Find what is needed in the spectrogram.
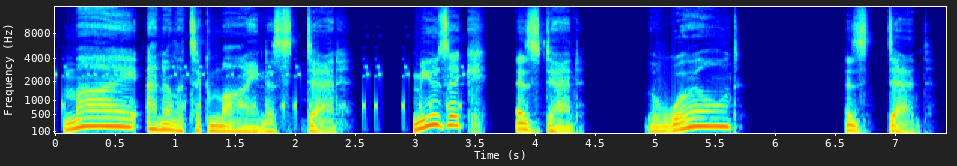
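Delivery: despairing Sholmes. Acted. Miserable detective declares everything dead, gloom breaking into an outburst.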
